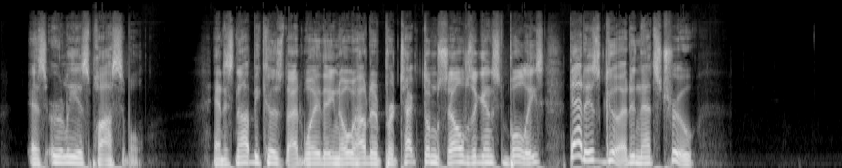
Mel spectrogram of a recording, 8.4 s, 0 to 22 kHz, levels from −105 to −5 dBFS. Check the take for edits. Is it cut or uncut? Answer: uncut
